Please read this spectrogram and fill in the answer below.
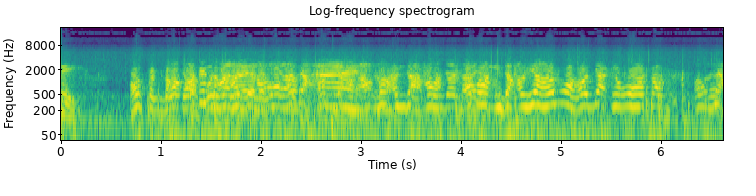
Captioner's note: men speaking in foreign language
